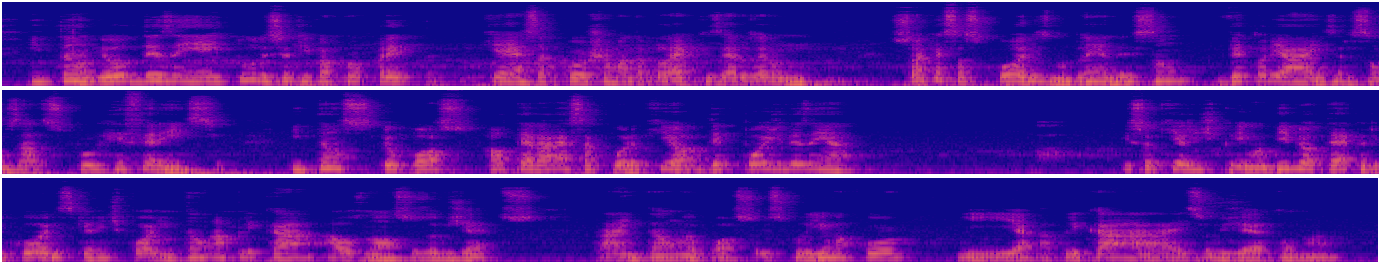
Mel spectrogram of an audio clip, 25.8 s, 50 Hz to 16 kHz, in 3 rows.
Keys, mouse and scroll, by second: 0.6 ctrl+middle click, 11.2 click, 12.4 click, 14.6 click, 16.2 click, 21.9 click, 23.2 click, 24.0 click, 24.6 click.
